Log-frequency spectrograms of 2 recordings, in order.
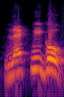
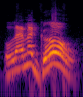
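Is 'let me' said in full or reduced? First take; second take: full; reduced. First: Let me is said fully with a clear t. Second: Let me is shortened, dropping the t sound. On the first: The speaker calls it wrong. "इसे ऐसे मत बोलिए" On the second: The speaker calls it right. "बल्कि ऐसे बोलिए"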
